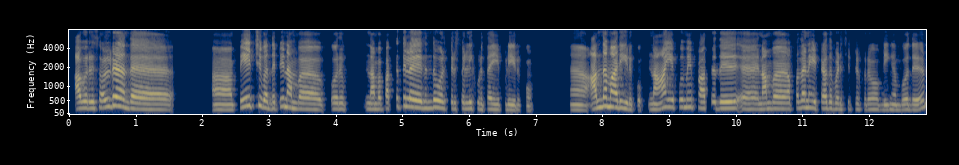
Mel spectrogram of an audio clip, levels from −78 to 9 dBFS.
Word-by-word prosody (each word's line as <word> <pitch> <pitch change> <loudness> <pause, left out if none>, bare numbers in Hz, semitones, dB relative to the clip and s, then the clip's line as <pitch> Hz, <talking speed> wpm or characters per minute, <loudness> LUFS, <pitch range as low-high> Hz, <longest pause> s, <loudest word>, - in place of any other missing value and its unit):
அவர் 225 0 +1
சொல்ற 285 +6 +3 0.2
அந்த 220 -2 +2 1.2
அ - - -1 0.4
பேச்சு 310 +4 +3
வந்துட்டு, 225 +6 -3
நம்ம 215 -3 -2 0.5
ஒரு 205 0 -3 0.4
நம்ம 195 0 0
பக்கத்தில் 285 +6 -1 0.2
இருந்து 230 +2 -4
ஒருத்தர் 220 -3 -7
சொல்லிக் 215 +1 -5
கொடுத்தா 195 -1 -5
எப்படி 175 +1 -5
இருக்கும், 160 -3 -14 0.6
அ - - -3 0.3
அந்த 260 +7 +3
மாரி 255 -3 +6
இருக்கும். 185 - -11
நான் 255 +8 +2
எப்பவுமே 265 +1 -5
பார்த்தது, 225 0 -1 0.3
அ - - 0 0.3
நம்ம 205 +2 -2 0.3
அப்போ 215 +3 -10
தான 245 -1 0
8ஆவது 220 -1 -3
படிச்சிட்டு 190 0 -10
இருக்குறோம் 185 0 -8
அப்படிங்கும்போது 175 0 -5
220 Hz, 145 wpm, -20 LUFS, 195-250 Hz, 1.2 s, மாரி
